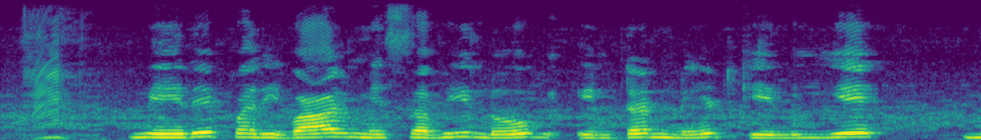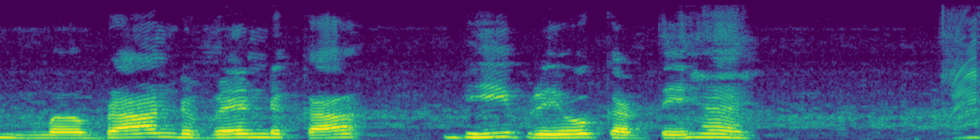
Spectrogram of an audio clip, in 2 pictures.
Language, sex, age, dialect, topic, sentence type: Hindi, female, 36-40, Kanauji Braj Bhasha, banking, statement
